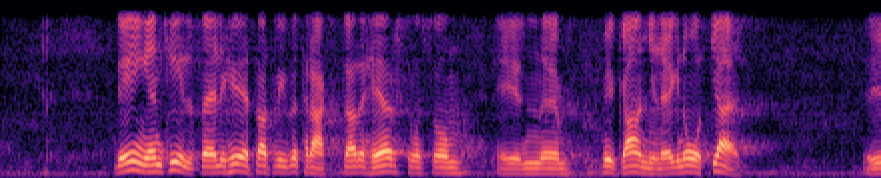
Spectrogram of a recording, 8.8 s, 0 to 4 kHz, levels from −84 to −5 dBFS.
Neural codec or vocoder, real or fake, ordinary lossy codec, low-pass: codec, 16 kHz, 4 kbps, X-Codec, HuBERT features, trained on LibriSpeech; fake; none; 3.6 kHz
